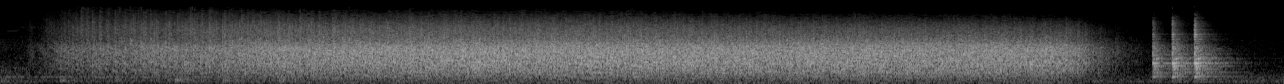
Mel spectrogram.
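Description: Audience applauding. The clapping builds over the first couple of seconds, holds steady, then stops fairly sharply near the end, followed by three short pitched sounds.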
